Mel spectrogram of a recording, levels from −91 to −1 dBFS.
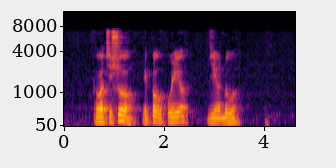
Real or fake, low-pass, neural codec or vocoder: fake; 7.2 kHz; codec, 16 kHz, 4 kbps, FunCodec, trained on Chinese and English, 50 frames a second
